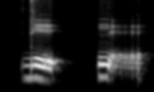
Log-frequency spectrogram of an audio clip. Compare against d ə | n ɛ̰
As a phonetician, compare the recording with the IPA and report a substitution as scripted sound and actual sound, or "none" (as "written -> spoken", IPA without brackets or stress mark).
ə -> ɪ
